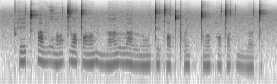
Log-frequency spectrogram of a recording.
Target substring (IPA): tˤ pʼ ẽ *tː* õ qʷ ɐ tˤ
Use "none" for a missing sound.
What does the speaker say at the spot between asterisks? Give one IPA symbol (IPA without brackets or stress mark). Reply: tː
